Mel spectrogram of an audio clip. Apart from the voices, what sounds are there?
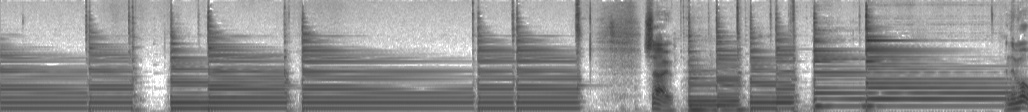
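guitar D string being tuned up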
